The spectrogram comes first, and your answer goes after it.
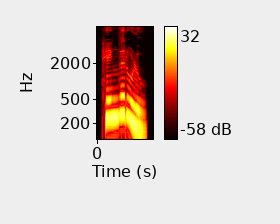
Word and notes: ಹೆಂಗರುಳು: hengaruḷu

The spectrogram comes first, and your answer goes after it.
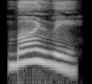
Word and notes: ಬಾಳುವೆ: Kannada

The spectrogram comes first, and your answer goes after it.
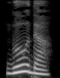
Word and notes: ಖೋತ: khōta

